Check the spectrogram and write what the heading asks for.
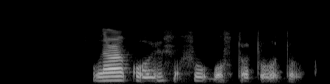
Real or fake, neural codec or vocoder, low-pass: fake; autoencoder, 22.05 kHz, a latent of 192 numbers a frame, VITS, trained on one speaker; 5.4 kHz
